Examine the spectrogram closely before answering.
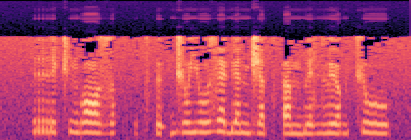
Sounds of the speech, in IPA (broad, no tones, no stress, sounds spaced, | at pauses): r i t͡ʃ ŋ ɡ ɔ z | t͡sʼ ɨ ʔ d͡ʒ u j u z ɛ ɡ ɛ n d͡ʒ ɐ t͡sʼ ɐ m b e z lʲ ɔ ɡ t͡ʃ u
